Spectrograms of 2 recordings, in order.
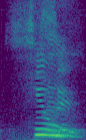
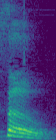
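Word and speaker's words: sew: S-E-W. Sue. No, this is so.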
